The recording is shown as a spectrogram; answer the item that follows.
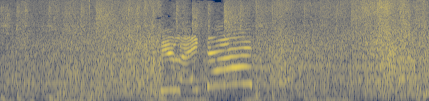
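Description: Ocean surf washing in a steady rush, with wind on the microphone. Midway a young child gives one short, high-pitched vocal cry that rises in pitch.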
